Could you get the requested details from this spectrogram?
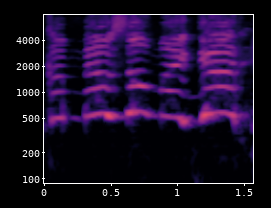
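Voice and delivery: very high wailing mom imitation; mock sobbing. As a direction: squeal it like a hysterical, sobbing mother. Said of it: "And she was sobbing".

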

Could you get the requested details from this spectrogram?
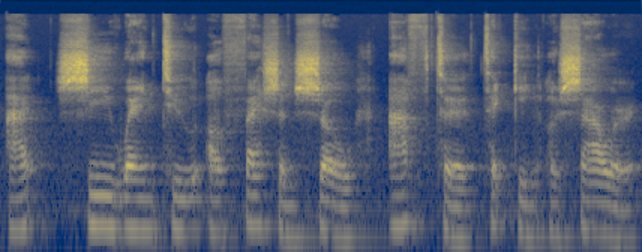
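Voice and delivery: each word of the sentence spaced out slowly; slow model reading. Shown as a demonstration. Teacher reading a model sentence to learners, very slowly. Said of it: "sorry, cái after có âm F".

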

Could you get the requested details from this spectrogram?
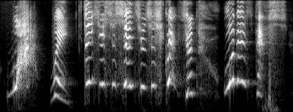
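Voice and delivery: high-pitched incredulous outburst; shocked disbelief. Real, not acted. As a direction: squeal it in disbelief. Shocked reaction to the game.

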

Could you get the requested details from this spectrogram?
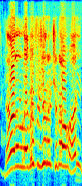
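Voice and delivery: fast, high panicked yelling; panicked shout. Real, not acted. Panics as item gets used.

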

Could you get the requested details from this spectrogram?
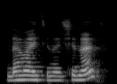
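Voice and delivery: plain reading voice

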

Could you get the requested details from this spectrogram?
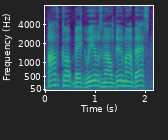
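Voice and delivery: Emily. Acted. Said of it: "said Emily".

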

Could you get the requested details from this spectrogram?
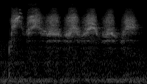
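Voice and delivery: soft pss pss to call a cat; whispered cat call. Real, not acted. Calling cat softly.

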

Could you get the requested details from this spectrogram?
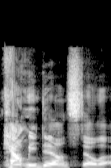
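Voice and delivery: plain reading voice

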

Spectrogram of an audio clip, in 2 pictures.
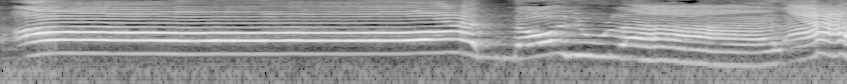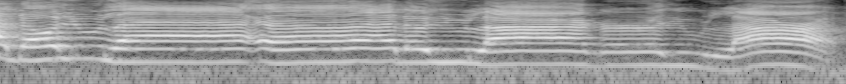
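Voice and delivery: loud, high, sing-song and teary; teary excitement. Retold or imitated. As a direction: cry it out, overjoyed and accusing. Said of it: "she like, I'm like".

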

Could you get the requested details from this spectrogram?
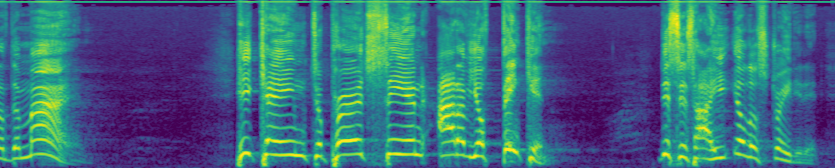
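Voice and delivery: emphatic sermon, key words punched; forceful preaching. Real, not acted. Preacher tells congregation Christ came to purge sin, forceful preaching. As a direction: proclaim it to the whole church in measured phrases. Preacher drives home the teaching.

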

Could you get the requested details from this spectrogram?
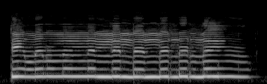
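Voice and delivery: high, loud ringing bell; shrill alarm bell sound; imitated alarm bell. A narrator's reading. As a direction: ring it out like an alarm.

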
